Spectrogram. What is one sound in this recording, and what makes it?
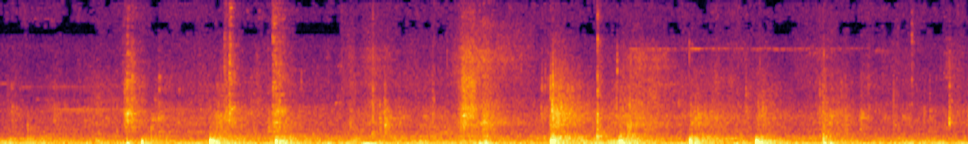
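High heels click steadily on a hard floor.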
